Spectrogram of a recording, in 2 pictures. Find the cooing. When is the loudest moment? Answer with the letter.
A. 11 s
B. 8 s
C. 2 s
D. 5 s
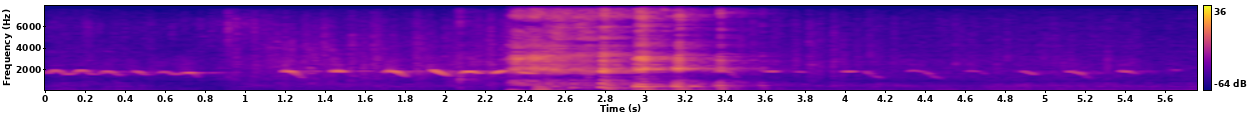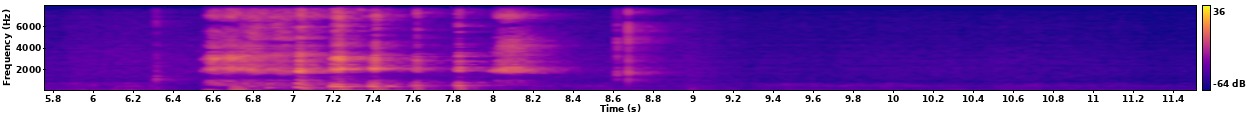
C.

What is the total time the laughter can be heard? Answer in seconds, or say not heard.
4 s.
